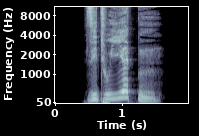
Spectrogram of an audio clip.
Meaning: inflection of situiert: 1. strong genitive masculine/neuter singular 2. weak/mixed genitive/dative all-gender singular 3. strong/weak/mixed accusative masculine singular 4. strong dative plural
- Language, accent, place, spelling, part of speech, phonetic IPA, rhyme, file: German, Germany, Berlin, situierten, adjective / verb, [zituˈiːɐ̯tn̩], -iːɐ̯tn̩, De-situierten.ogg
